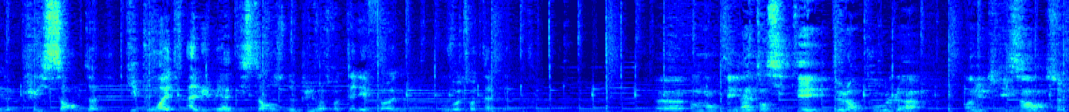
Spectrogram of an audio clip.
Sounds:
Music, Speech

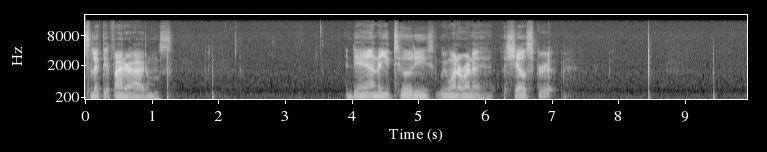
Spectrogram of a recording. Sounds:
Speech

